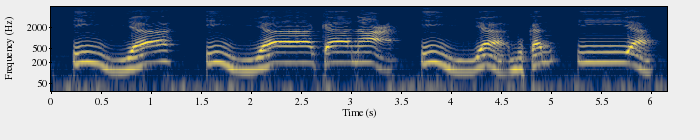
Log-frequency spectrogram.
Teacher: Hamzahnya nggak boleh panjang ya. Dia cuma satu harokat dan ya-nya sedikit ada kayak penekanan gitu ya.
